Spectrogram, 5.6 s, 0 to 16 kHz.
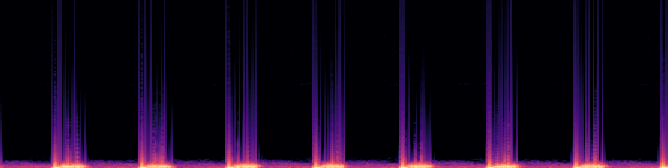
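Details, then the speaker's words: Stethoscope at the right upper sternal border: regular heartbeat about 83 a minute with a harsh crescendo-decrescendo systolic murmur radiating to the carotids; aortic stenosis. "You hear a harsh crescendo decrescendo systolic murmur that radiates straight to the corateeds. This one almost vibrates through your chest."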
